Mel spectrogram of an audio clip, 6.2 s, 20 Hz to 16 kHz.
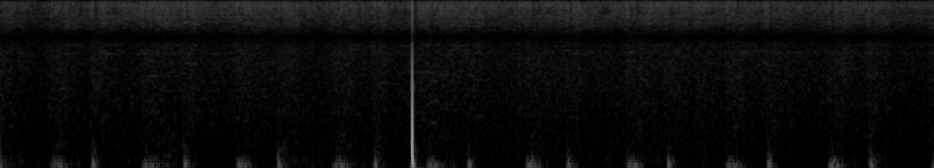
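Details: Regular paired lub-dub heart sounds at about 95 beats a minute, with one sharp click partway through; a steady normal heartbeat.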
